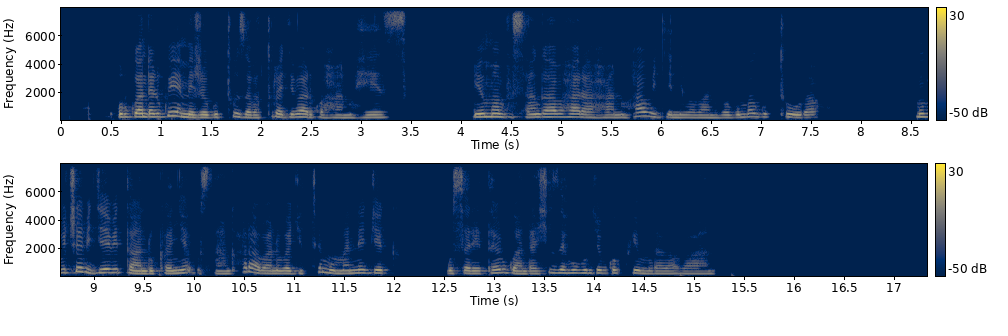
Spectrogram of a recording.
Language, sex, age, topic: Kinyarwanda, female, 18-24, education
